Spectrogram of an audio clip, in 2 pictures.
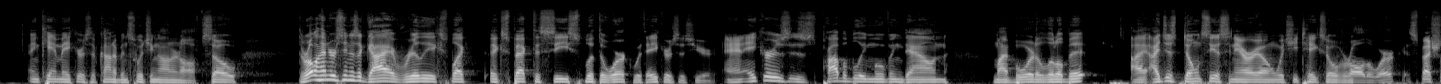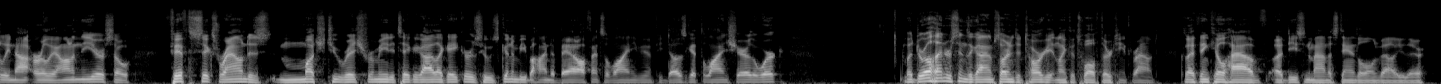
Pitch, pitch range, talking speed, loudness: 110 Hz, 100-120 Hz, 265 wpm, -21 LUFS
